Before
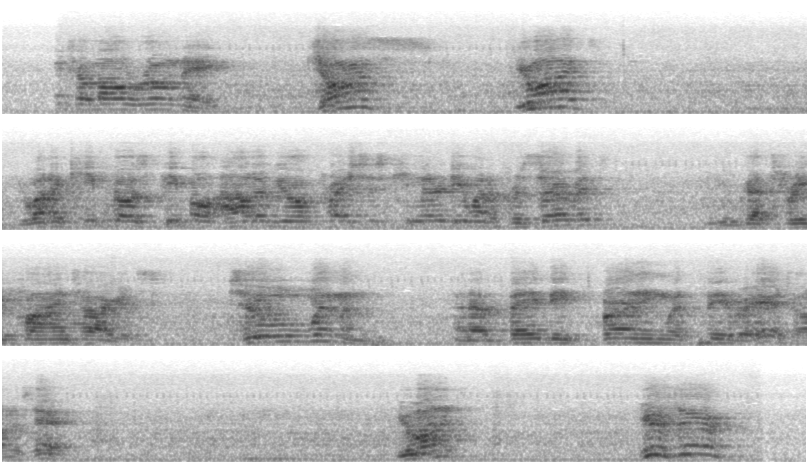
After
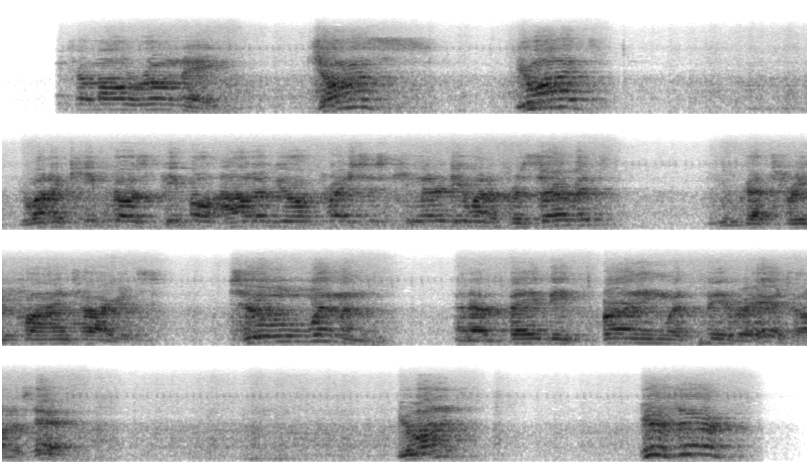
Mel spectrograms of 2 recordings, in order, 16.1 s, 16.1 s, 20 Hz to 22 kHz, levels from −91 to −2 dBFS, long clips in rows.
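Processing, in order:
downward expander −40 dBFS
automatic gain control gain up to 15.5 dB
loudspeaker in its box 190–9,800 Hz, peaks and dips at 550 Hz +4 dB, 1,300 Hz +9 dB, 1,900 Hz −10 dB, 4,000 Hz +4 dB
level −2 dB

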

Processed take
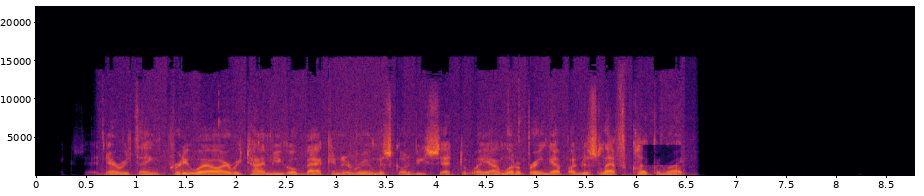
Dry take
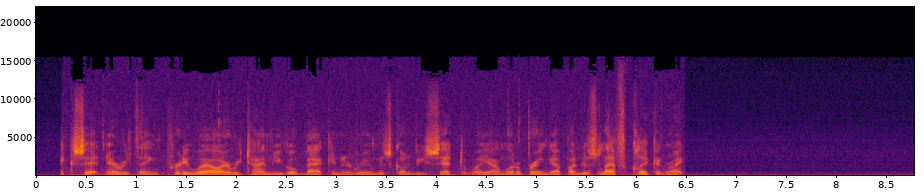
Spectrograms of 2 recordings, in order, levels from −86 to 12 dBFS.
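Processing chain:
sub-octave generator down 1 octave, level −5 dB
noise gate −39 dBFS, range −48 dB
automatic gain control gain up to 8 dB
gain on a spectral selection 0:06.05–0:06.45, 1,300–4,100 Hz −23 dB
downward compressor, threshold −15 dBFS, peak gain reduction 7 dB
level that may rise only so fast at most 160 dB per second
level +2 dB

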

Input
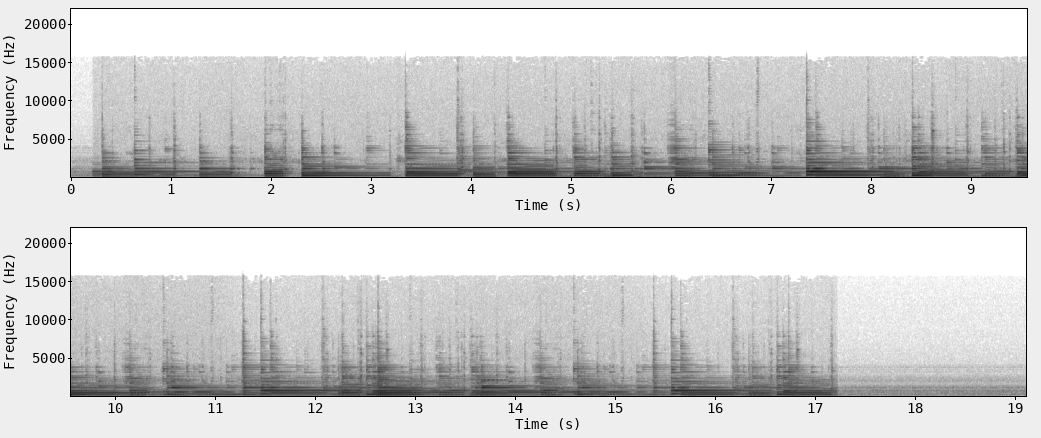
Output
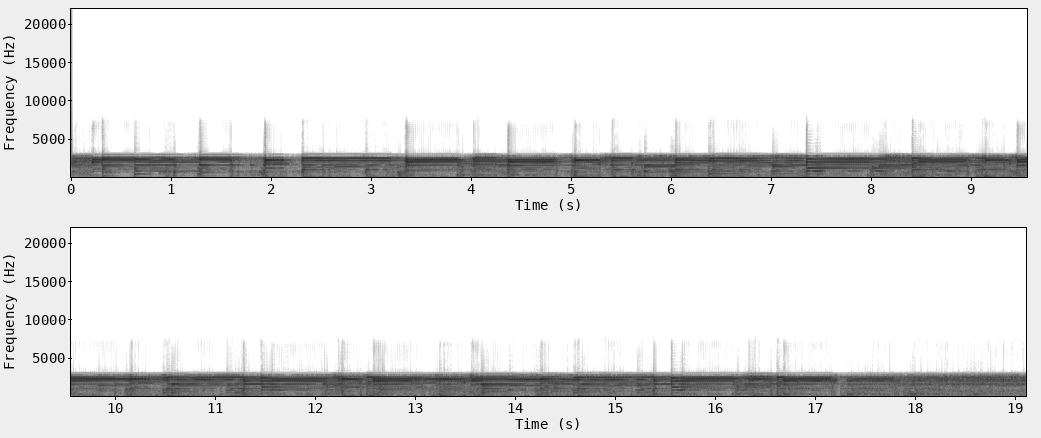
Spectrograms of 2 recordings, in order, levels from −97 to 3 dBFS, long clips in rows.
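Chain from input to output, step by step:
phase distortion by the signal itself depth 0.31 ms
low-shelf EQ 260 Hz −7.5 dB
comb filter 5.7 ms, depth 62%
voice inversion scrambler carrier 2,800 Hz
on a send: feedback echo with a low-pass in the loop 633 ms, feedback 51%, low-pass 950 Hz, level −8.5 dB
on the sum: multiband upward and downward compressor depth 100%
level +3 dB

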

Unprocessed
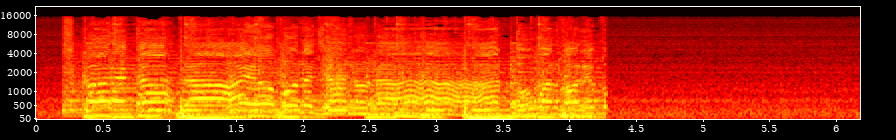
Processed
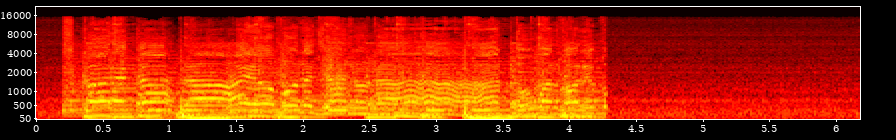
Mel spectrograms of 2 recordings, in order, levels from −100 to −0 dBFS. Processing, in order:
0:00.73–0:01.49: high-shelf EQ 8,600 Hz → 5,300 Hz −11 dB
level −4.5 dB

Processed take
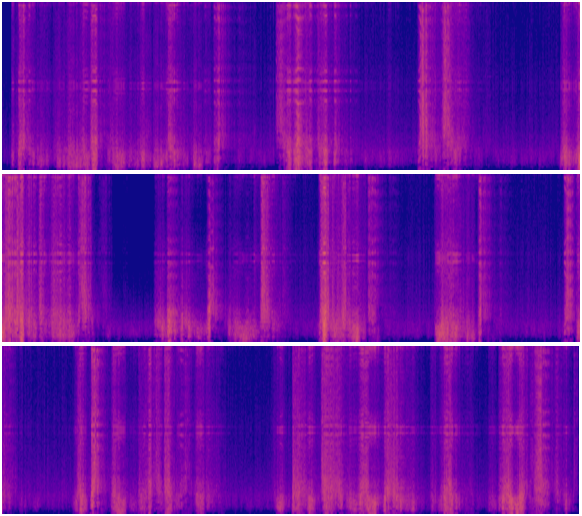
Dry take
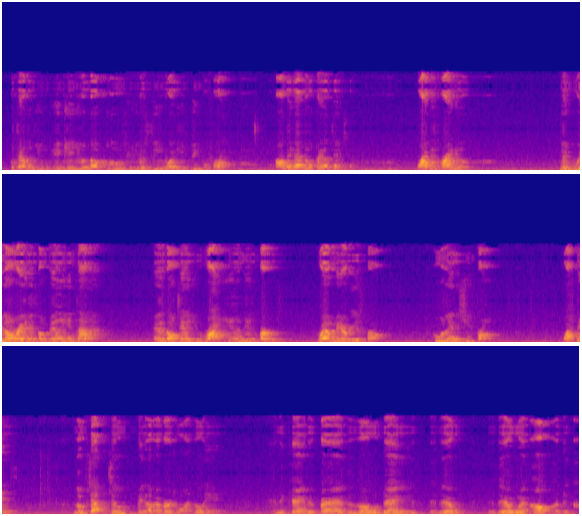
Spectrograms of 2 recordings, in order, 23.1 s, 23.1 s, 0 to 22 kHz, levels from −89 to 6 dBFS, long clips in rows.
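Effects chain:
running median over 41 samples
0:08.90–0:11.07: low-pass filter 3,000 Hz 6 dB per octave
gate on every frequency bin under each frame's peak −30 dB weak
repeating echo 276 ms, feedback 15%, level −20.5 dB
level +7 dB

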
